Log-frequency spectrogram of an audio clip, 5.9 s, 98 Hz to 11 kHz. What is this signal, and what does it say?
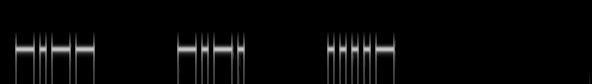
Morse code, heard as a keyed tone, about 20 wpm, 700 Hz. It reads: Y C 4
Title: 145 Lesson 24e - Letter y - Three Characters 20wpm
